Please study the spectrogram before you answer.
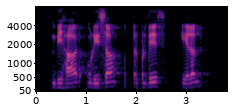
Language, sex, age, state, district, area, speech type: Maithili, male, 30-45, Bihar, Begusarai, urban, spontaneous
